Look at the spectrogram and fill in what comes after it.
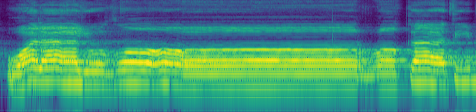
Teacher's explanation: ضاد کو پر پڑھیں گے، ضاد حرف مستعلیہ میں سے ہے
